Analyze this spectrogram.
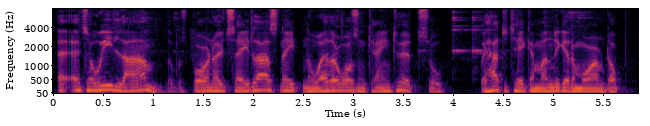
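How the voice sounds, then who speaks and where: An actor playing a young, earthy farmer and youngest son, with a Donegal Irish accent and dry manner, in a radio play. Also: male voice, fairly low pitch, fairly even intonation, fast talker, natural voice. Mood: shy. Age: young adult.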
